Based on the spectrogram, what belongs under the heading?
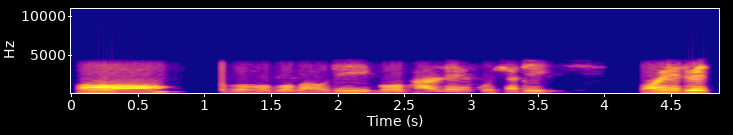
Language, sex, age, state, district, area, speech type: Assamese, female, 60+, Assam, Dibrugarh, rural, conversation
